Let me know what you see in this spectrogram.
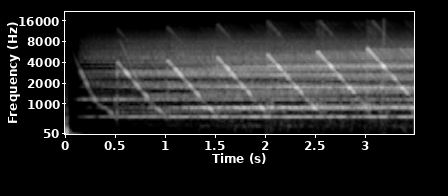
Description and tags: High pitched whistle synth sound
This is a short sample I created with the cool vst Serenity.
